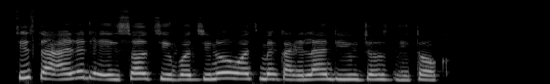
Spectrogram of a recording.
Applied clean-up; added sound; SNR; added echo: neural mask model DeepFilterNet 3.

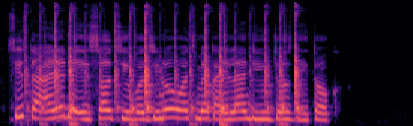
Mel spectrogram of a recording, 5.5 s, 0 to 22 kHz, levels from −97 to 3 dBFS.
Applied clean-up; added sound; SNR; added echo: none; Clock; 3 dB; none.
